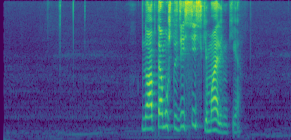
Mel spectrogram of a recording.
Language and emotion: Russian, angry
